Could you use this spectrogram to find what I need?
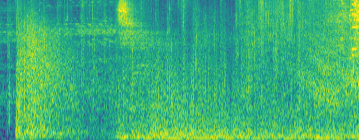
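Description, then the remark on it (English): A heavy explosion erupts with a sudden deep boom, strong enough to knock three people off their feet, followed by a sustained, loud rumbling roar that swells again midway and keeps churning with low, crackling debris-like texture as fire rages through new tea rooms. “The aftershock knocks all three of us off our feet.”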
